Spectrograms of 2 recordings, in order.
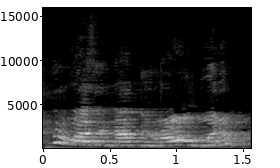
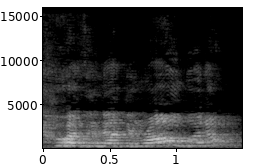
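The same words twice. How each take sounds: First: High, loud protest; heated denial. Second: Insistent denial; louder, insistent rising protest; defensive. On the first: Repeating Bo's excuse more forcefully, heated. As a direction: insist at the top of the range. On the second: Retelling Bo's excuse for himself, insistent. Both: Acted.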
